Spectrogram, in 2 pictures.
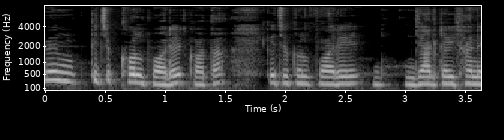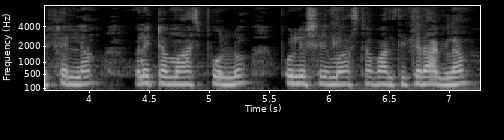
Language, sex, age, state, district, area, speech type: Bengali, female, 30-45, West Bengal, Dakshin Dinajpur, urban, spontaneous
